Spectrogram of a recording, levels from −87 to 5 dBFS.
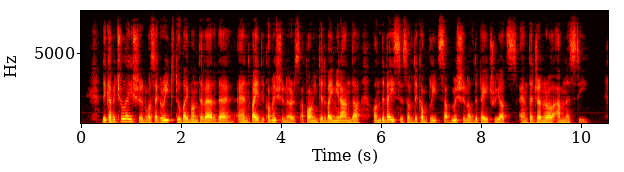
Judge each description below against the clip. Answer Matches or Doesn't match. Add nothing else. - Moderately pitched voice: Doesn't match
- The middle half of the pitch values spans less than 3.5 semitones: Matches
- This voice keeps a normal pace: Matches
